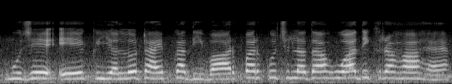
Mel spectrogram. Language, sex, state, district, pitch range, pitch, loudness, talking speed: Hindi, female, Haryana, Rohtak, 265-300 Hz, 280 Hz, -14 LUFS, 170 wpm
